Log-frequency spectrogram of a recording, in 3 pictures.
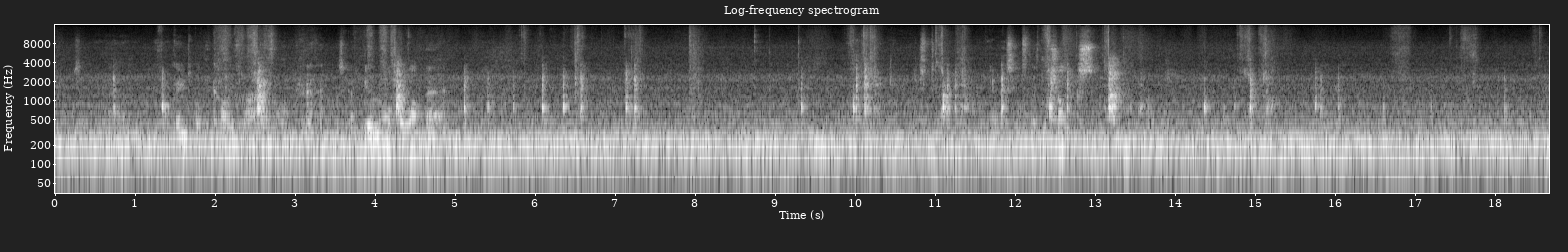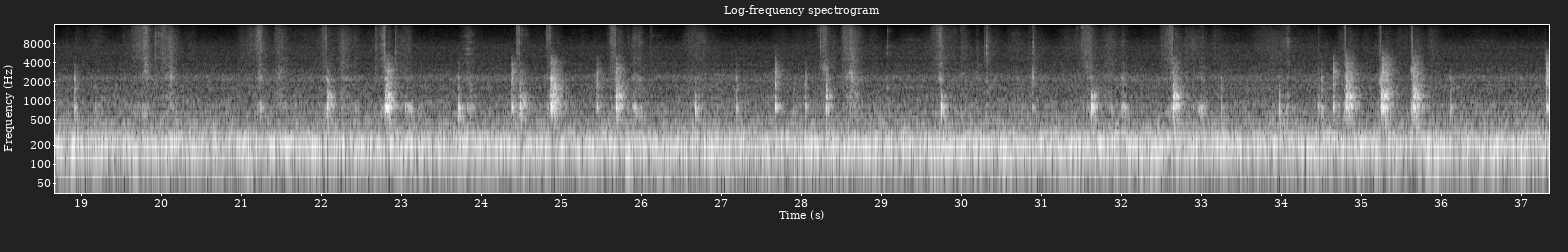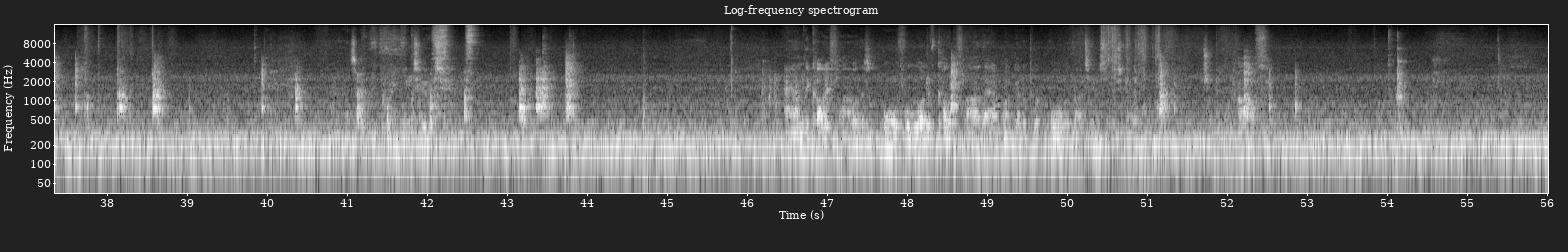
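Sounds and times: steady low hum: 0:00.0 - 0:56.0
knife chopping on wooden board: 0:02.3 - 0:02.8, 0:04.0 - 0:08.1, 0:09.3 - 0:13.7, 0:14.3 - 0:19.1, 0:21.2 - 0:28.8, 0:29.7 - 0:36.2, 0:37.3 - 0:38.9, 0:50.5 - 0:51.4.

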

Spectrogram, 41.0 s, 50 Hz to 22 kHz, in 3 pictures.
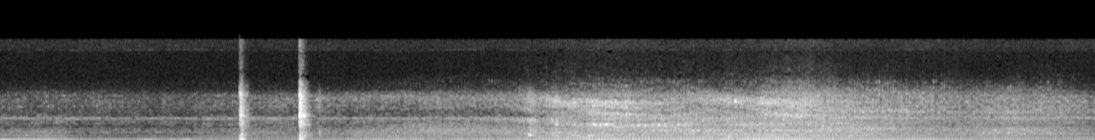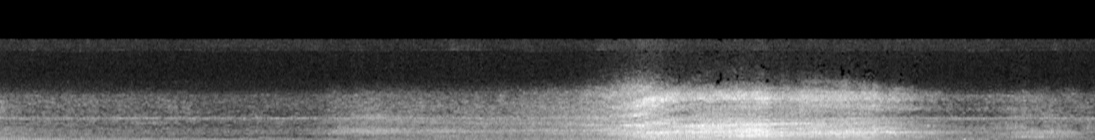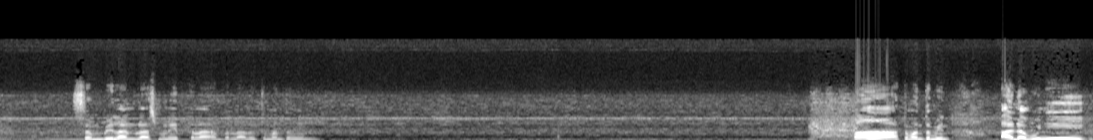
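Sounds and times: motorcycle engine running: 0:00.0 - 0:17.8
vehicle passing by: 0:00.0 - 0:30.1, 0:38.0 - 0:41.0.

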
